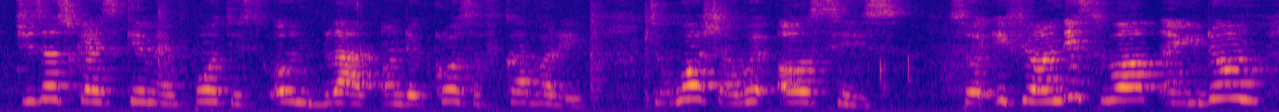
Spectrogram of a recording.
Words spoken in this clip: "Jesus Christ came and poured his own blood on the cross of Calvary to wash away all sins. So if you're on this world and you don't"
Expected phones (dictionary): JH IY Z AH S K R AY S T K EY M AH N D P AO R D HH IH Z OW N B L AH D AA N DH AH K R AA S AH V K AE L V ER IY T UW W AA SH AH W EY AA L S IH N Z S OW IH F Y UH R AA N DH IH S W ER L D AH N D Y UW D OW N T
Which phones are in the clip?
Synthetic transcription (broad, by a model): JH IY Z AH S K R AY S T K EY M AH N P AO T HH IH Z OW N B L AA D AA N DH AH K R AA S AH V K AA V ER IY T UW W AA SH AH W EY AA L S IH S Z S OW IH F Y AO R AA N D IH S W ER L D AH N Y UW D OW N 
